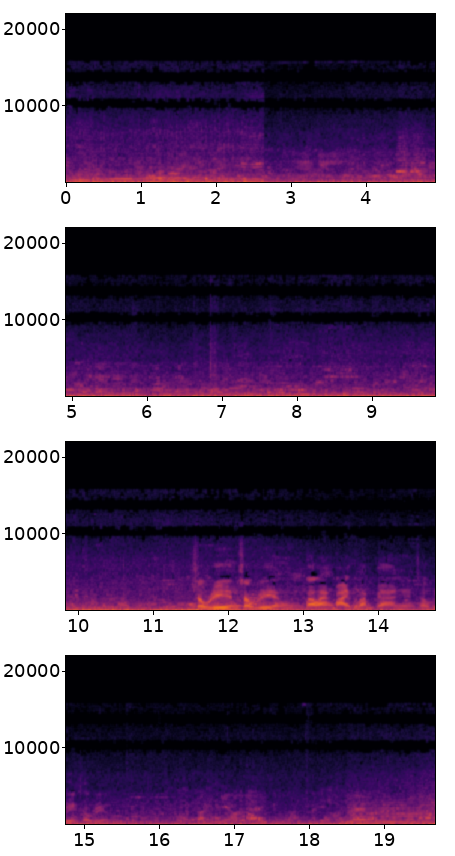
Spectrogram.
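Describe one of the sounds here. A busy crowd murmurs and chatters all around.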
